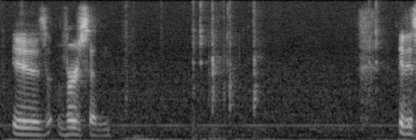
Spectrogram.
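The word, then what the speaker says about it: Verson: Oh, and uh the name is Versen. It is spelled V E R S O N.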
